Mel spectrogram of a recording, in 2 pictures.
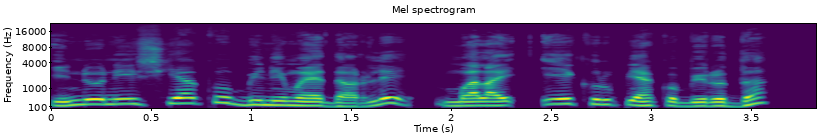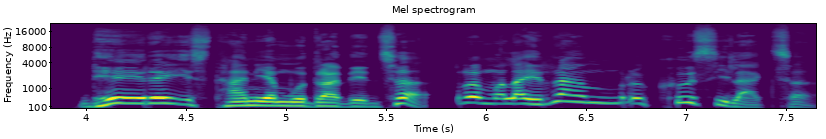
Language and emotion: Nepali, happy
